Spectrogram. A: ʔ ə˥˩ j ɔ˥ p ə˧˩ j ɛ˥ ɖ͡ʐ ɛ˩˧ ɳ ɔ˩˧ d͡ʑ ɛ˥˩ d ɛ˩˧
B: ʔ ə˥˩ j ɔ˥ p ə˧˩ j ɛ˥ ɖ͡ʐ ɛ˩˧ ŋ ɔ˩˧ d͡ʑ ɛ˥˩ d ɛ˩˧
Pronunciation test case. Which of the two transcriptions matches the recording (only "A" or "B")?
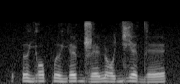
A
